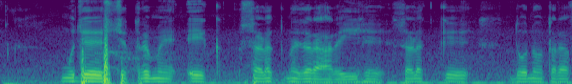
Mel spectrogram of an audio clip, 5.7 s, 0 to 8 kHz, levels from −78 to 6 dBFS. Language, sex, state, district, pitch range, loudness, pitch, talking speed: Hindi, male, Madhya Pradesh, Dhar, 100-110 Hz, -21 LUFS, 105 Hz, 145 wpm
